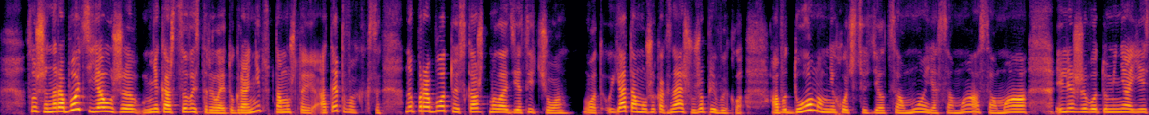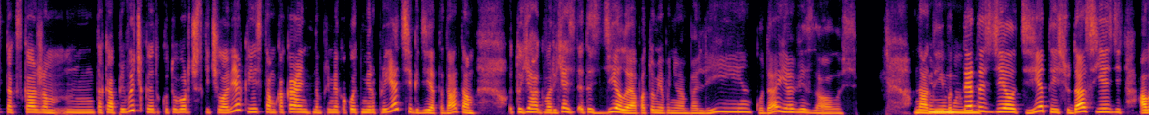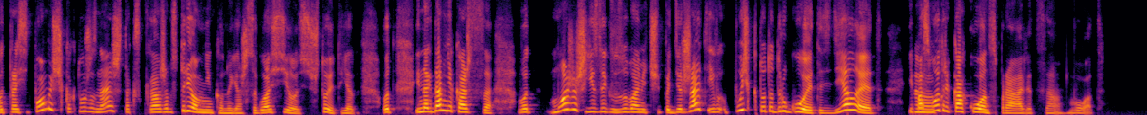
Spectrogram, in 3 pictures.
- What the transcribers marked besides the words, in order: tapping
- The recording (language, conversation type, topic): Russian, advice, Как перестать брать на себя слишком много и научиться выстраивать личные границы?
